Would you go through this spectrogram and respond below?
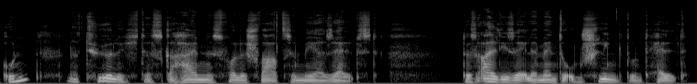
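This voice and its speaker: A suave, gossipy man of leisure muses with theatrical, ironic courtesy. His voice sits fairly low with a pronounced creak. The sound is close and dry, as in a studio radio drama. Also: unhurried, dry recording. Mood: dreamy musing. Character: suave, gossipy male holiday idler watching café guests.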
